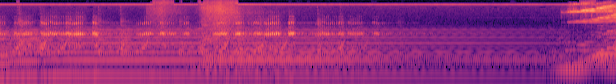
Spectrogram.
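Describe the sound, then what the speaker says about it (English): Animated frogs croak repeatedly during the Moses plague story in Beginners Bible, with steady throaty croaks over a sustained musical score and a rising sweep at the end. "Make the frogs go away."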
